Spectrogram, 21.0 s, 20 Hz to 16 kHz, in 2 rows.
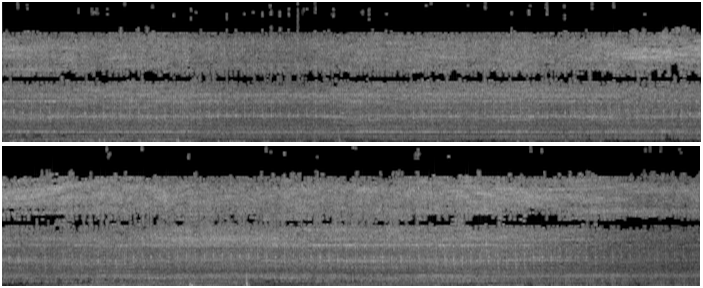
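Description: Rover Mini MPi's 1275cc A-series engine idling steadily, heard from over the open engine bay. Two sharp knocks come a little past halfway through.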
